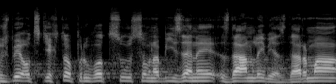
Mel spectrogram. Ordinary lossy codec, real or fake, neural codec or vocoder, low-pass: Opus, 32 kbps; real; none; 14.4 kHz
